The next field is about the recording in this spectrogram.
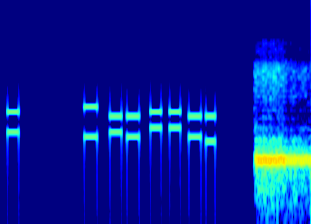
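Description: A phone number is dialed in touch-tone beeps to call the band's keyboard player: a single tone, a brief pause, then seven quick evenly spaced tones, followed by a louder, steady ringing tone as the call connects.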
